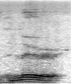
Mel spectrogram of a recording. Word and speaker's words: myrrh: brought the gift of myrrh, M-Y-R-R-H, which is phonetically equivalent to myrrh, right?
